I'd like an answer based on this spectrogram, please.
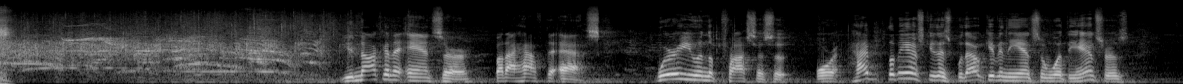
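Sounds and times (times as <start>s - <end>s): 
audience applause: 0.0s - 3.9s
speech: 3.4s - 11.4s.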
